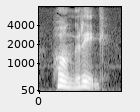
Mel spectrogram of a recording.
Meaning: hungry
- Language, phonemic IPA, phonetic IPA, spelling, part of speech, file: Swedish, /ˈhɵŋˌrɪ(ɡ)/, [ˈhɵᵝŋː˧˩ˌri(ɡ˖)˥˩], hungrig, adjective, Sv-hungrig.ogg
